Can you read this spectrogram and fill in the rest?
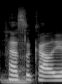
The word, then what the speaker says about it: Passacaglia: Passacaglia, yeah.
